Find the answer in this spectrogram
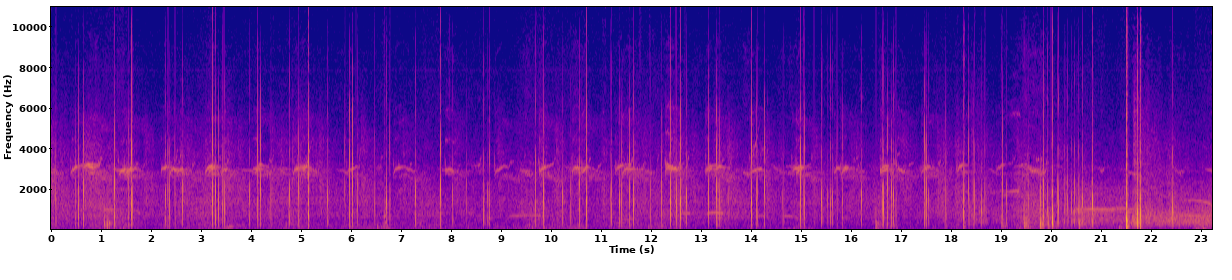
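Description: Fireworks going off in a rapid, irregular string of sharp cracks and pops, some in quick clusters, with the loudest bangs near the end.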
